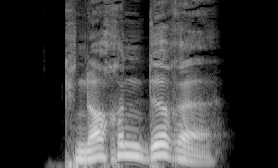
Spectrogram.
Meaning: inflection of knochendürr: 1. strong/mixed nominative/accusative feminine singular 2. strong nominative/accusative plural 3. weak nominative all-gender singular
- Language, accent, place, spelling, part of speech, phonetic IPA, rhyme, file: German, Germany, Berlin, knochendürre, adjective, [ˈknɔxn̩ˈdʏʁə], -ʏʁə, De-knochendürre.ogg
